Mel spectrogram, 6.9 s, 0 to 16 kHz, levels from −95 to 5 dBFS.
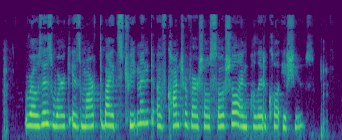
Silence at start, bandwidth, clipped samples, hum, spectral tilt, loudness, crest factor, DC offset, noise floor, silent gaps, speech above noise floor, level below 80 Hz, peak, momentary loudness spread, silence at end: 0.1 s; 11.5 kHz; under 0.1%; none; -4 dB/octave; -19 LUFS; 16 dB; under 0.1%; -41 dBFS; none; 23 dB; -58 dBFS; -4 dBFS; 8 LU; 0.35 s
